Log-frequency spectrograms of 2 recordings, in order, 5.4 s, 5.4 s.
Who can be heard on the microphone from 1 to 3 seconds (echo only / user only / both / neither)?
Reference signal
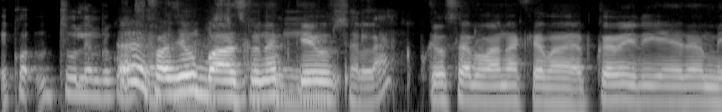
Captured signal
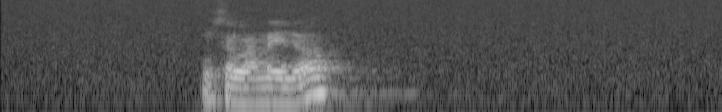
user only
